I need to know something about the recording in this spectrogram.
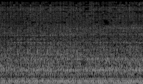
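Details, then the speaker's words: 2020 Infiniti Q50 3.0 twin-turbo at Copart: steady even idle hum, no misses, knocks or shaking; engine idling smoothly and healthy. "and it sounds good. It doesn't sound bad or something."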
